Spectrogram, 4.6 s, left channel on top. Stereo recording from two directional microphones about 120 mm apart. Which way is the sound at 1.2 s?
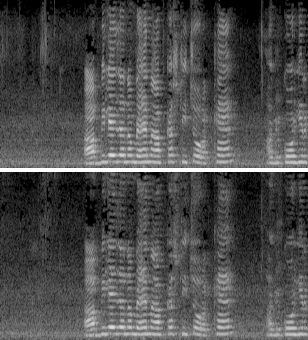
5° right (ahead or behind).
